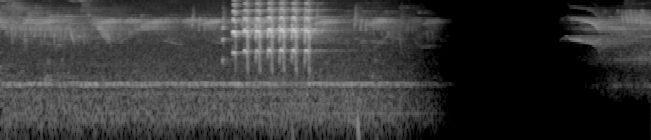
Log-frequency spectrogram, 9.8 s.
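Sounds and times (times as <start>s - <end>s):
Northern goshawk nasal calls: 0.0s - 6.0s.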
